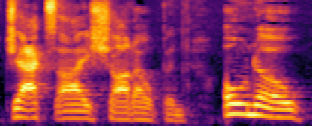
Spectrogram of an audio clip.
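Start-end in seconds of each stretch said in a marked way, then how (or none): 1.5-2.0 loud alarmed gasp; sudden worry. Acted. Jack alarmed waking.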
